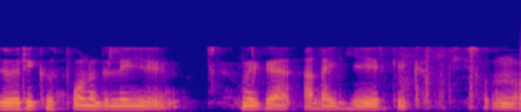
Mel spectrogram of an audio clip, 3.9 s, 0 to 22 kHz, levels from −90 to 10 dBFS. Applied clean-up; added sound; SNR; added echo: none; none; none; none.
